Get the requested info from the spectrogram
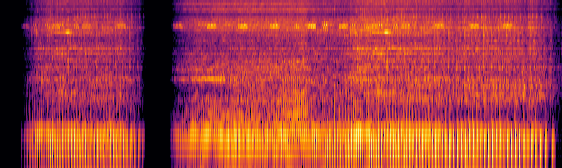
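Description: Motorcycle engine running as the bike rides along, cut off abruptly about three seconds in; after a short silent gap the engine is heard again, running steadily until it cuts off near the end.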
